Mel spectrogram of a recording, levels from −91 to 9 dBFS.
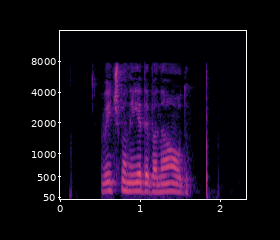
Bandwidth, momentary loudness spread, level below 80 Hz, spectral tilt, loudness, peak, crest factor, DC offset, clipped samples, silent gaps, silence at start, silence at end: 8 kHz; 19 LU; -74 dBFS; -4.5 dB/octave; -36 LUFS; -18 dBFS; 20 dB; under 0.1%; under 0.1%; none; 0.5 s; 0.7 s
